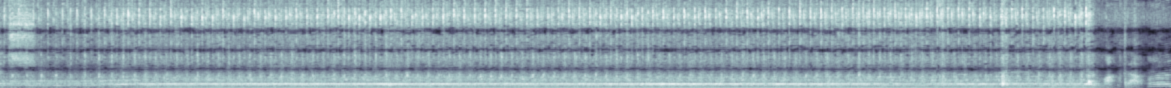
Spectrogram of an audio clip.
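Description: A sewing machine runs steadily for about twelve seconds as it stitches a cloth surgical-style face mask, a loud continuous motor whir with a rapid needle rhythm, stopping near the end with a few clicks.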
